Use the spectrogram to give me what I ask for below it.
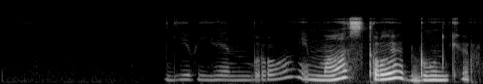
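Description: Automatic gain rising runs from 1.64 to 3.37 s. After the level at the microphone drops by about 17 dB, as the talker moves back around the one-second mark, the gain control climbs about 9 dB over nearly two seconds, so speech and room noise swell up together.

Automatic gain falling follows from 3.33 to 4.64 s. When the talker comes closer again around three seconds, the raised gain now overshoots, and the control backs off by about 4 dB over more than a second, so speech and background sink together.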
